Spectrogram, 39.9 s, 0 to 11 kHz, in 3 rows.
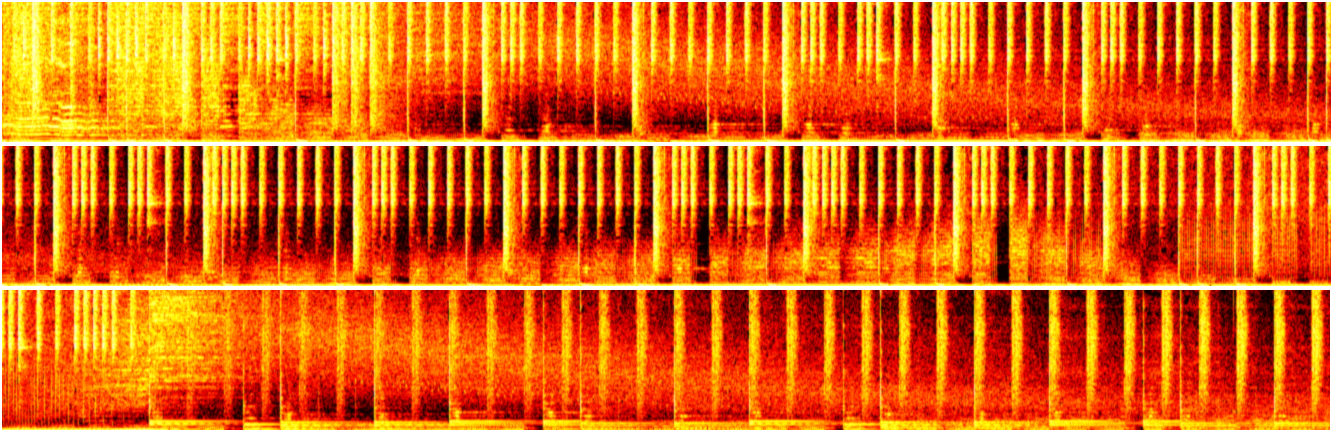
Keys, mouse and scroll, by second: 0.1 h, 0.4 ctrl+z, 0.5 g, 1.5 click, 1.7 ctrl+b, 2.2-2.5 scroll down 1, 2.5 scroll up 1, 2.7 ctrl+b, 4.8 click, 5.0 ctrl+x, 5.7 g, 6.7 click, 7.0 ctrl+b, 8.3 click, 8.5 g, 10.1 click, 10.2 g, 10.9 click, 11.2 Tab, 11.4 middle click, 11.5 scroll down 1, 11.7 middle click, 12.7 click, 13.8 click, 14.1 click, 14.3 ctrl+s, 14.5 middle click, 14.6 scroll down 1, 15.2 z, 15.5 middle click, 15.8-16.1 scroll up 4, 16.1 middle click, 17.0-17.5 scroll down 1, 17.5 middle click, 18.2 click, 18.7 middle click, 19.5 g, 20.5-21.5 middle drag, 21.5 scroll up 1, 21.8 shift+middle click, 22.0 click, 22.2 middle click, 22.4 Tab, 22.7 a, 23.9 middle click, 24.6-25.0 scroll down 1, 25.0 Tab, 25.1-26.3 middle drag, 27.7 middle click, 28.3 shift+a, 28.7 Tab, 28.8 s, 29.3 KP_7, 30.2 z, 31.3-31.7 scroll up 2, 31.7 g, 34.7 click, 34.9 g, 36.6 KP_1, 37.2 a, 38.9 click, 39.3 g.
